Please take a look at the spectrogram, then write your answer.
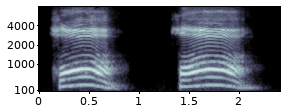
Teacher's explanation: letter with fatha followed by natural mad alif has more time, more duration so the echo will fill the mouth more than when I pronounce مفخم letter only with fatha. · ضخم letter with fatha followed by natural mad alif, the highest level of the tafkhim.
